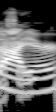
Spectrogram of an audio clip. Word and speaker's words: Dyer: And you went, "Joseph Quinn, Charlie Heaton, and Natalia, how do you say her last Dyer.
